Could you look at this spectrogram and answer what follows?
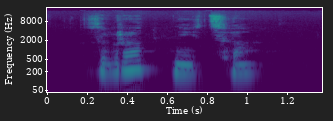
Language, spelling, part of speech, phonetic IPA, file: Polish, zwrotnica, noun, [zvrɔtʲˈɲit͡sa], LL-Q809 (pol)-zwrotnica.wav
